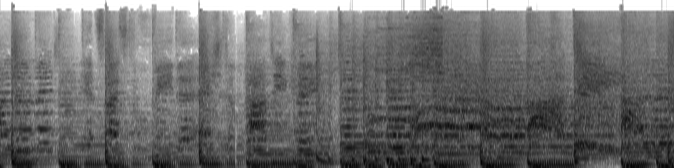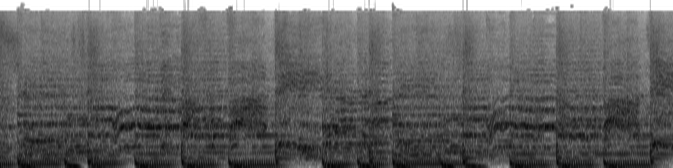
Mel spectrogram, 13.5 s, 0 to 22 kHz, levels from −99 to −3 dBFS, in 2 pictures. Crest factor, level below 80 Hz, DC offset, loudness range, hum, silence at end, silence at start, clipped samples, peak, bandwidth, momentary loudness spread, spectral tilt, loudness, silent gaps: 10 dB; -16 dBFS; under 0.1%; 3 LU; none; 0 s; 0 s; under 0.1%; 0 dBFS; 18 kHz; 6 LU; -4.5 dB/octave; -11 LUFS; none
